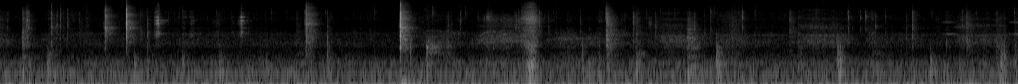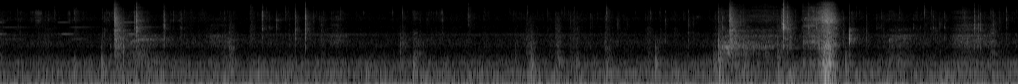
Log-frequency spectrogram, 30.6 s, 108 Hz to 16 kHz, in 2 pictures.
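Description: Scattered small clicks and scrapes of a utility knife blade shaving the plastic limiter caps off the high and low mixture screws of a Husqvarna 353 chainsaw's carburetor, with a louder run of scraping near the end. A steady low hum runs underneath.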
